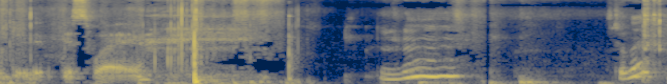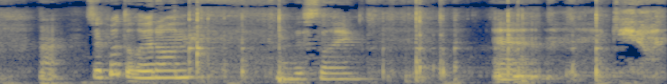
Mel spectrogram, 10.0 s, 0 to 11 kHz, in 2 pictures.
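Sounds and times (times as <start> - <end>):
woman humming: 2.9 - 3.6.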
